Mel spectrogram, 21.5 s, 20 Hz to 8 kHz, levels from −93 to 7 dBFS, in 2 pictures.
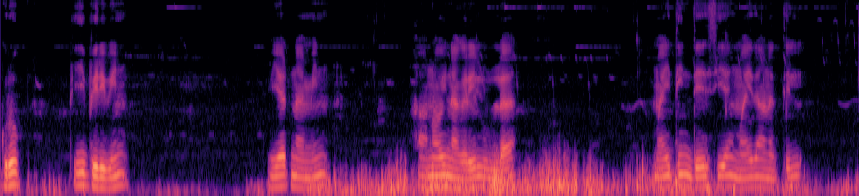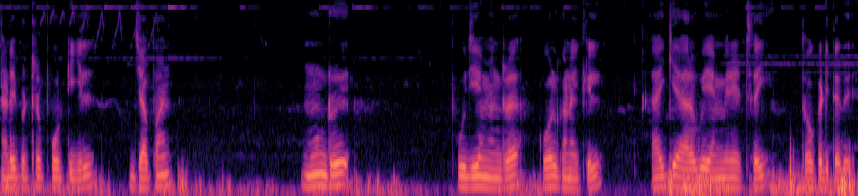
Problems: background sounds at intervals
